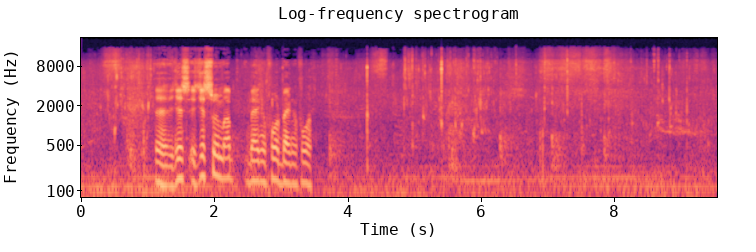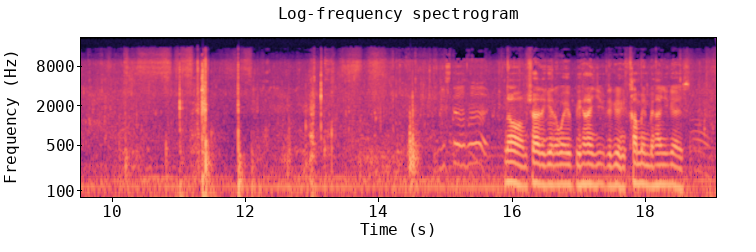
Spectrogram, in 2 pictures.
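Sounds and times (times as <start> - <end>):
paddle knocking kayak: 0.0 - 19.0
paddle splashing water: 0.0 - 19.0
steady low hum: 0.0 - 19.0.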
